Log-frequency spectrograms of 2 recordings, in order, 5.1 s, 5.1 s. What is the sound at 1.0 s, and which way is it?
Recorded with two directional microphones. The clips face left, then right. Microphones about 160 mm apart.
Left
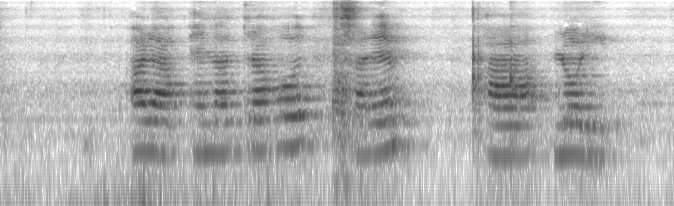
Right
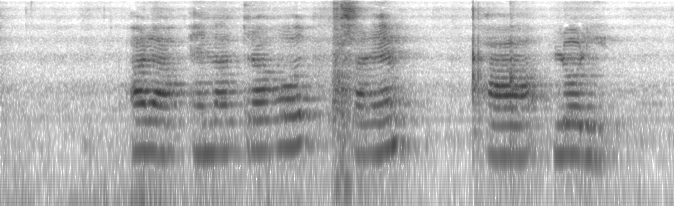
Speech, 20° right (ahead or behind).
